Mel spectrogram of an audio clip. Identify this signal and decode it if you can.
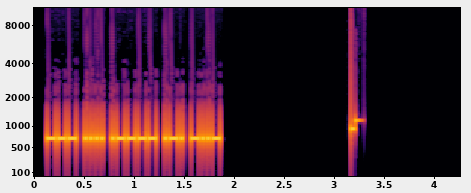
Morse code, heard as a keyed tone, about 44 wpm, 700 Hz. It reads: OH1RX
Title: Call Signs - 45wpm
